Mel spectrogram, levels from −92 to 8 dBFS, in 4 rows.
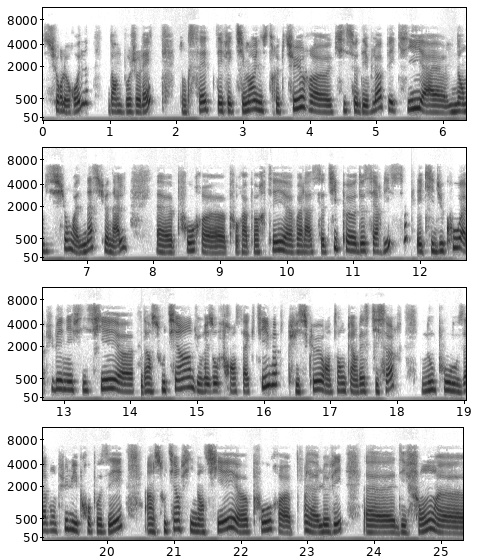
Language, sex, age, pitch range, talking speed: French, female, 30-49, 170-220 Hz, 160 wpm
